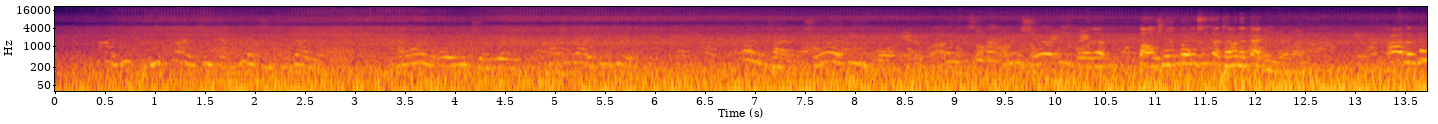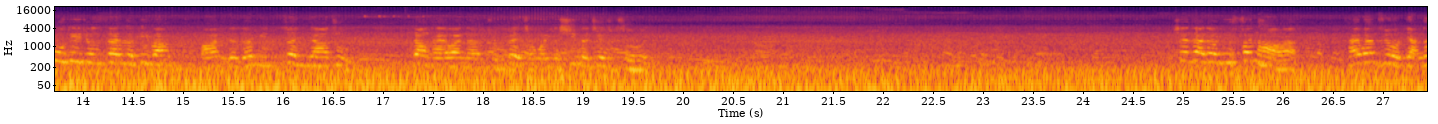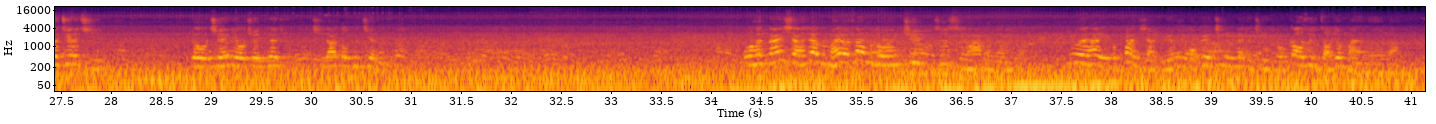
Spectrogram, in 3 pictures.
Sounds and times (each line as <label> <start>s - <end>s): Protest 0.0s - 41.1s
Speech 0.0s - 41.1s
